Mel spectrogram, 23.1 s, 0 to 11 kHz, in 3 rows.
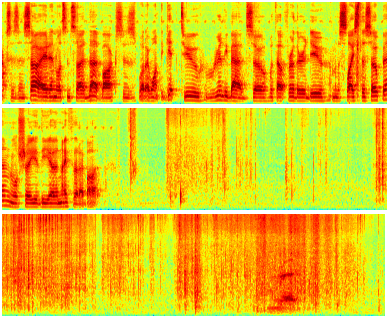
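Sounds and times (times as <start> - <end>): plastic mailer crinkling: 11.0 - 23.0.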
